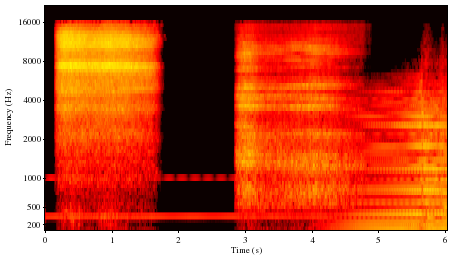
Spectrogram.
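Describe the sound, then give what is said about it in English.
A deep breath is drawn in and let out as two long, airy hisses with a brief pause between them. A faint steady tone runs underneath, and low sustained tones join during the longer second breath. “Let's take a deep breath. Wherever you are, feel those ribs expand, that chest lift towards your chin. Let's do it now.”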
